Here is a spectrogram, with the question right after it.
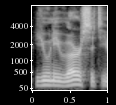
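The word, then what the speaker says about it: university: یا کلمه یونیورسیتی، خب یو جز این 5 تا حرف بود و خب ما باید قاعدتاً از ان استفاده می‌کردیم، ولی اینجا گفتیم ا یونیورسیتی و درست هم هست. چرا این اتفاق می‌افته؟ چون تلفظه که مهمه.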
